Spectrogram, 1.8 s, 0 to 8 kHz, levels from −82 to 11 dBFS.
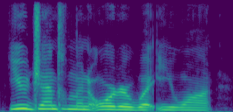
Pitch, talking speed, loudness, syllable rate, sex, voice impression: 210 Hz, 205 wpm, -14 LUFS, 5.9 syllables/s, female, feminine, slightly adult-like, slightly muffled, slightly fluent, slightly calm, slightly sweet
